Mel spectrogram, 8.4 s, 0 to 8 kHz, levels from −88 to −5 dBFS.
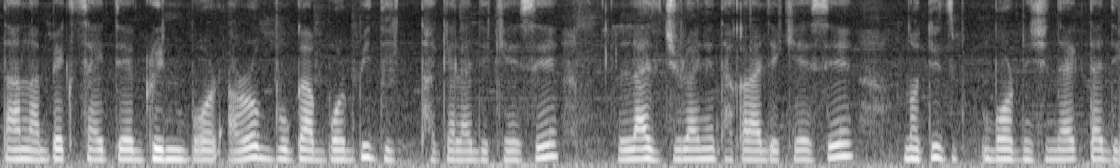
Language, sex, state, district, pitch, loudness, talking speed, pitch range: Nagamese, female, Nagaland, Dimapur, 170 Hz, -17 LUFS, 155 wpm, 165-180 Hz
